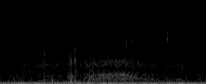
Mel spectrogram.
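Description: A dog breathing softly close to the microphone, its tongue hanging out as if it is hot.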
